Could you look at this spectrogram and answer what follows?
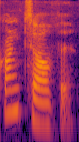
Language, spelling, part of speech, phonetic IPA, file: Polish, końcowy, adjective, [kɔ̃j̃nˈt͡sɔvɨ], Pl-końcowy.ogg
